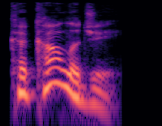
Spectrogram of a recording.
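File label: "cacology", British English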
